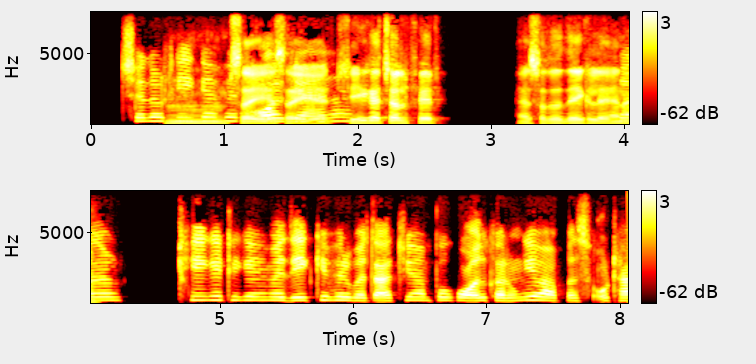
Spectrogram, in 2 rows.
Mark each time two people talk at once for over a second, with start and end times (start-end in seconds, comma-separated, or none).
0.6-2.0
